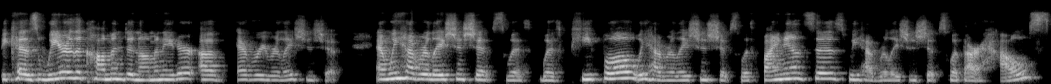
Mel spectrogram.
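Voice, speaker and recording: A woman with a Western US accent, her pitch fairly high, hardly any pauses between words. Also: ordinary pitch variation, moderate pace. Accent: American West. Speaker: body language expert. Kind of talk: casual chat.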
